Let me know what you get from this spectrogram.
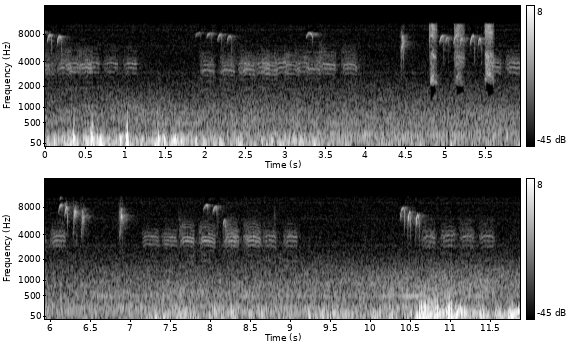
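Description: Small birds calling: short runs of quick repeated chirps and a few high thin notes, over a low wind rumble on the microphone that swells about ten seconds in.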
